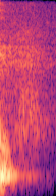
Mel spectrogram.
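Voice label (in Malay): "beladau", Malay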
